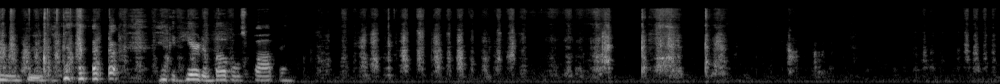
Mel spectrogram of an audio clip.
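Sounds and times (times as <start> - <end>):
tool scraping over vinyl tape: 3.2 - 8.3.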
